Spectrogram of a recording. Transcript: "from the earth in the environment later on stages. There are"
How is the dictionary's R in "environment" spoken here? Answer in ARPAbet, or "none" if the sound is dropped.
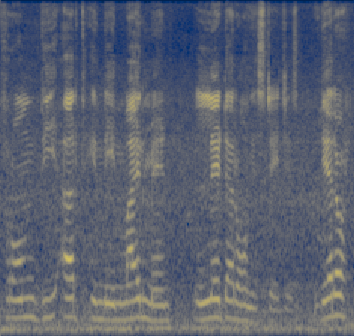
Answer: R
